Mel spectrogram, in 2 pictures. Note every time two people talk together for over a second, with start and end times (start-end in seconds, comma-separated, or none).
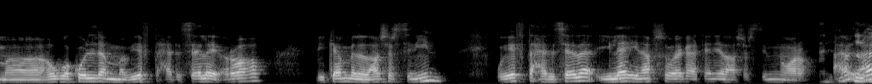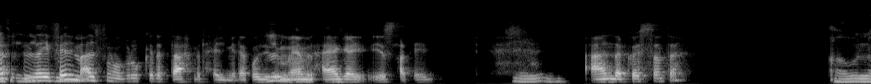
8.2-9.6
